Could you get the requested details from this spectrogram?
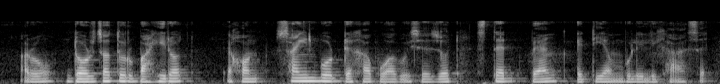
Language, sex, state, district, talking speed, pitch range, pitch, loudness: Assamese, male, Assam, Kamrup Metropolitan, 125 wpm, 125-140 Hz, 130 Hz, -19 LUFS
